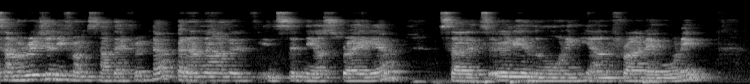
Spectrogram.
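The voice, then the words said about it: Non-American English accent. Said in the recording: “people are going to know you are not from the United States because of your beautiful accent”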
